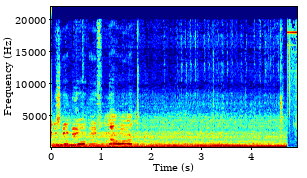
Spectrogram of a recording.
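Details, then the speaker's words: 2003 Nissan 350Z with 2JZ swap, around 55 mph after a misfire fix: steady, even drone with no stumbles or random misses, smooth and clean; no backfiring seen, everything normal and fixed; normal cruise. "the car seems to be doing great everything's normal I didn't see any backfiring so I say we did a good job everything's fixed now"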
